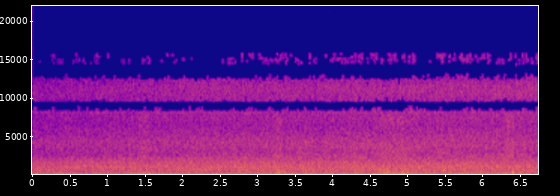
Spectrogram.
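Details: Vintage 1970–71 Windsor (Lakewood P-21) box fan with dirty windings and a slightly unbalanced blade, starting on low speed: a steady low hum settling into a smooth, even run with no knocking or scraping; normal low-speed startup.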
